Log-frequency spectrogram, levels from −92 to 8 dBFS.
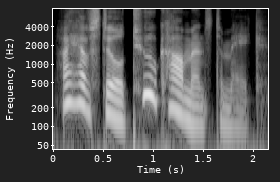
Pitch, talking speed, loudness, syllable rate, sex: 165 Hz, 195 wpm, -16 LUFS, 4.2 syllables/s, male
